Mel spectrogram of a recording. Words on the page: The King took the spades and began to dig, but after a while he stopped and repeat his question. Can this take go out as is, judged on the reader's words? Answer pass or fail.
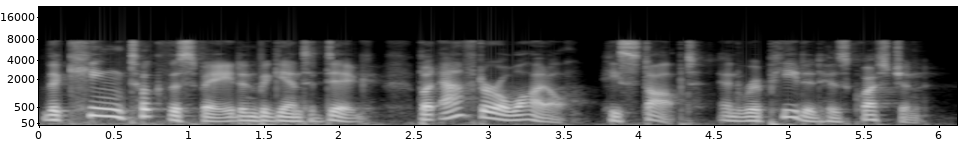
fail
